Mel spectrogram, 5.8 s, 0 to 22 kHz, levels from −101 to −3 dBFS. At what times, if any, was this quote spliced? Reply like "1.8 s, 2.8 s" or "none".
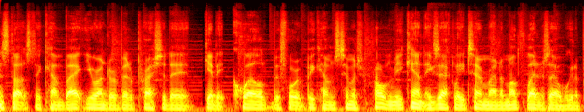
none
